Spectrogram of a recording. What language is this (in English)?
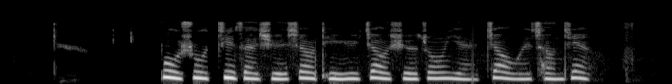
Chinese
